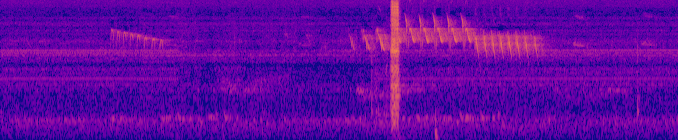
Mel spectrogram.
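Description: Songbird singing: a short descending run of high notes about a second in, then a louder, longer trill of quick repeated notes that steps down in pitch, from about three and a half to five and a half seconds in. A single sharp click near the start of the trill is the loudest sound.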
